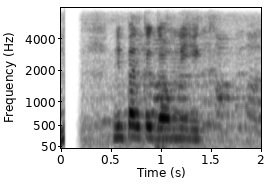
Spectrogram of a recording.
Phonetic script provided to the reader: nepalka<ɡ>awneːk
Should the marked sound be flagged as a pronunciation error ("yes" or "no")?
no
